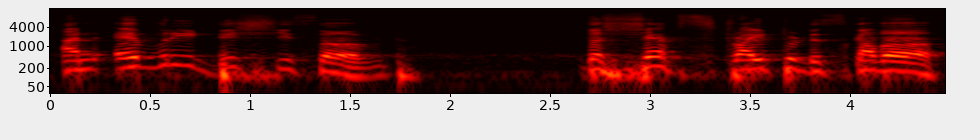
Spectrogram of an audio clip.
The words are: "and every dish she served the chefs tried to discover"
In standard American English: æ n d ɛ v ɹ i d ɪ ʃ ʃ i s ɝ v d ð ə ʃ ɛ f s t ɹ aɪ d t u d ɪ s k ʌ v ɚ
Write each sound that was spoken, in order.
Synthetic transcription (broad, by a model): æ n d ɛ v ɹ i d ɪ ʃ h i s ɝ v d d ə ʃ ɛ f s t ɹ aɪ d t u d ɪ s k ʌ v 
